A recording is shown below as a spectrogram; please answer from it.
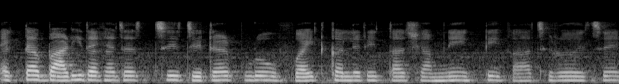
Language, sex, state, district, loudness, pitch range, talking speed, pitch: Bengali, female, Jharkhand, Jamtara, -18 LUFS, 185-195 Hz, 135 wpm, 190 Hz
